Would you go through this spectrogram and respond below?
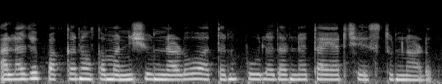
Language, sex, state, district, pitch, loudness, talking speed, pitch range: Telugu, female, Telangana, Hyderabad, 230 Hz, -14 LUFS, 120 wpm, 225-245 Hz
